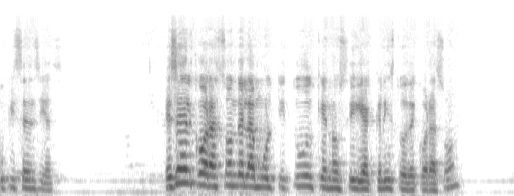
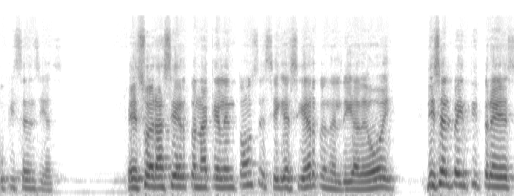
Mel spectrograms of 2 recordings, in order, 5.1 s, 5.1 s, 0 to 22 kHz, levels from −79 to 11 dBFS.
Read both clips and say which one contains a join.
second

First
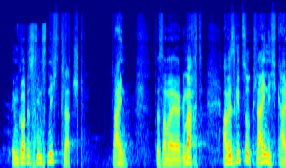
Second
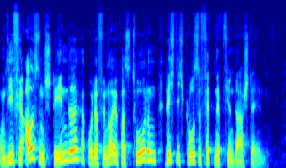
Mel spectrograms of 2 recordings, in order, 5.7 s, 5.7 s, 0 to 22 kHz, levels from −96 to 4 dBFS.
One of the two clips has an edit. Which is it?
second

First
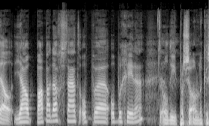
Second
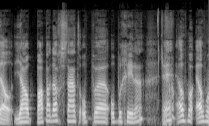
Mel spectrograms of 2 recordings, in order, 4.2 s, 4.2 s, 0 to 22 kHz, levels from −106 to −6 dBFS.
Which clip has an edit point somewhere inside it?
first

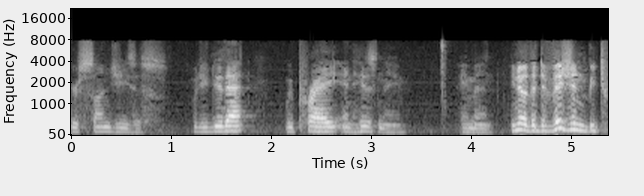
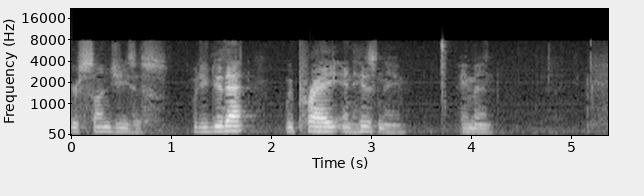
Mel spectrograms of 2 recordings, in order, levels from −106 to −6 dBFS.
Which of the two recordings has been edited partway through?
first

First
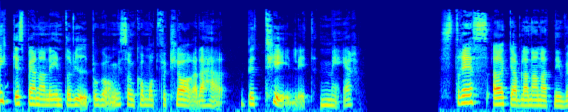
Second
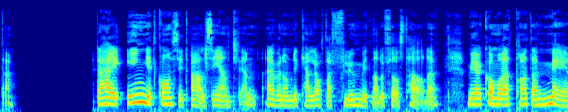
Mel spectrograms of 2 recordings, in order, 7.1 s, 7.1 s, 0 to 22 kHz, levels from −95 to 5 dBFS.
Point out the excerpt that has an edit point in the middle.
first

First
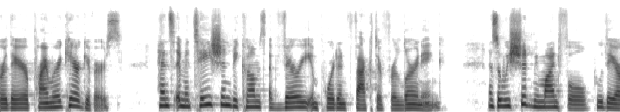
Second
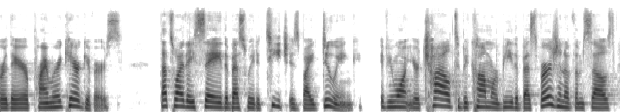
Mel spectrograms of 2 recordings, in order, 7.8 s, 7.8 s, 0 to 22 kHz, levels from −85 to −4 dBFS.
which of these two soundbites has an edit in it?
first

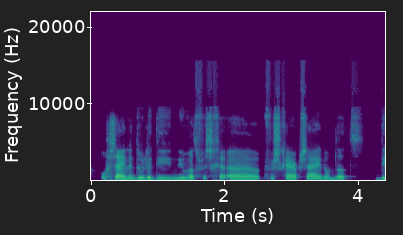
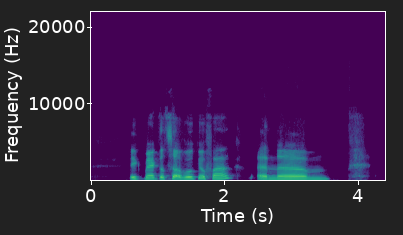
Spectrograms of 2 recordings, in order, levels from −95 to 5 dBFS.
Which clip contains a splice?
first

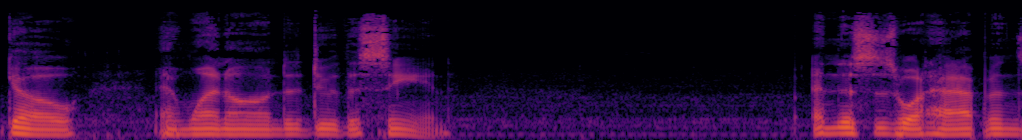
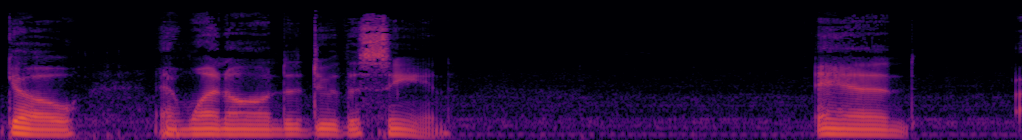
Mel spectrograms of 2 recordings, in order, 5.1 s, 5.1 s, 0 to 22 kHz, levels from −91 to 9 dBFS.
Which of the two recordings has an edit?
first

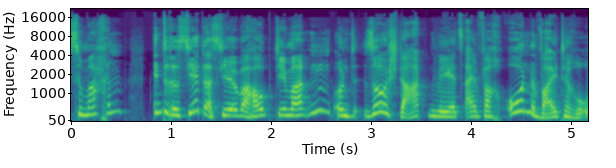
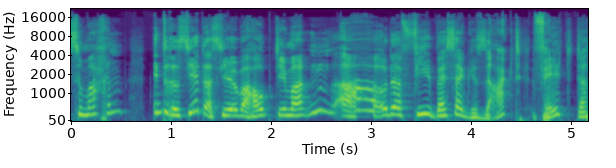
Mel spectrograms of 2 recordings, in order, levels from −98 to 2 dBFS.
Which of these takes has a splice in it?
first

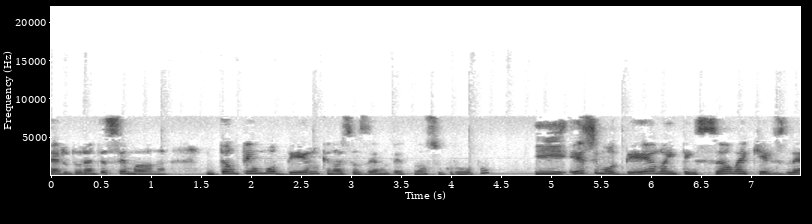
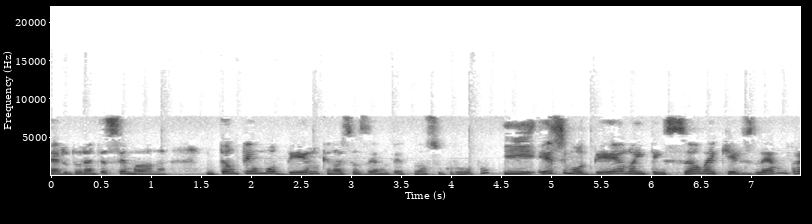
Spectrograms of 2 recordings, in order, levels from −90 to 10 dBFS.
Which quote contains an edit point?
second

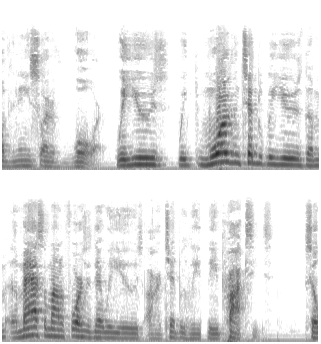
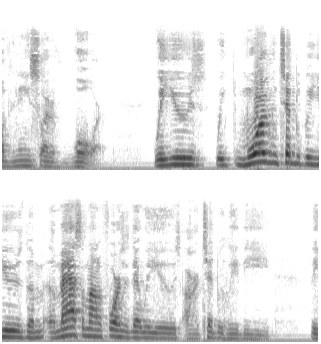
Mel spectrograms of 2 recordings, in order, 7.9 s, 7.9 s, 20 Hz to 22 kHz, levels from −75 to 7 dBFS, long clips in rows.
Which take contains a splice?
first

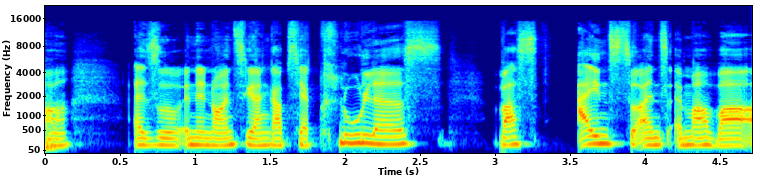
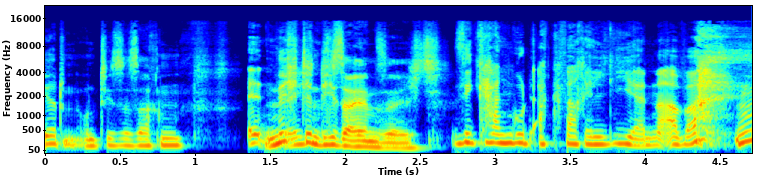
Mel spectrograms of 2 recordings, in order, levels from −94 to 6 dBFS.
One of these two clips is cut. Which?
second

